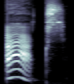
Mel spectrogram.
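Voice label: "ax", English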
